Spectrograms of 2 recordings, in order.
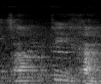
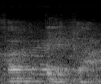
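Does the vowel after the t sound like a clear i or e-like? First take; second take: clear i; e-like. First: The vowel after t is a clear i. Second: The vowel after t sounds like e. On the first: The speaker calls it right. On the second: The speaker calls it wrong. "bukan fatihah. Itu berarti miring, berarti nggak bener"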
